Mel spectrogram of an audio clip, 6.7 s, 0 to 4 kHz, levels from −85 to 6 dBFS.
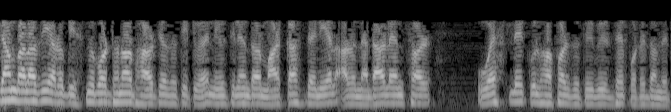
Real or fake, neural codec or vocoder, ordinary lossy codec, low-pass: real; none; none; 3.6 kHz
